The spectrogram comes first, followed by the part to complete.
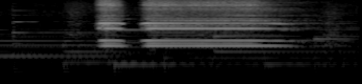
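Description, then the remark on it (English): A train whistle blows twice, a short blast followed by a longer sustained one, its layered harmonic tones sounding clear with no talking. “The story train is rolling on, past the big red barn and back to the train station.”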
